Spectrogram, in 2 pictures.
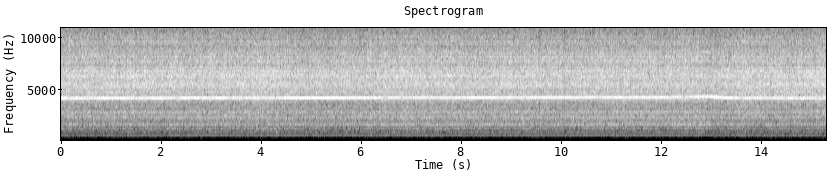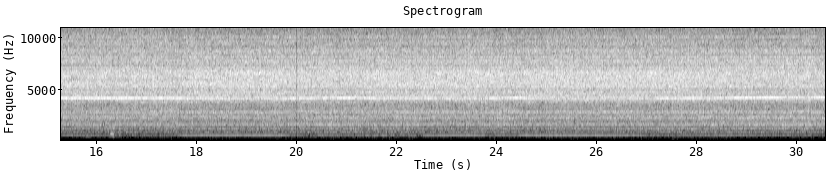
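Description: VEVOR 6.5-gallon wet/dry shop vacuum with a 12-amp motor running steadily with a high whine, its hose and swivel brush head drawing up dry leaves and pine needles.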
